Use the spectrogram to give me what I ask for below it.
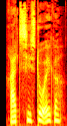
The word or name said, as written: retshistoriker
